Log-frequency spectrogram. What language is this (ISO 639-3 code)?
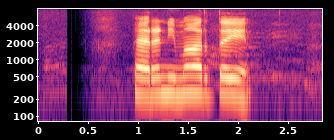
sin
